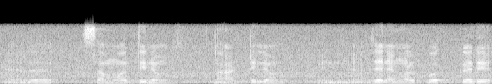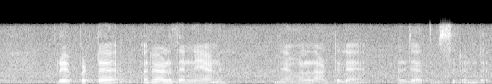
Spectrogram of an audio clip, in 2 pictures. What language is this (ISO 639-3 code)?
mal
